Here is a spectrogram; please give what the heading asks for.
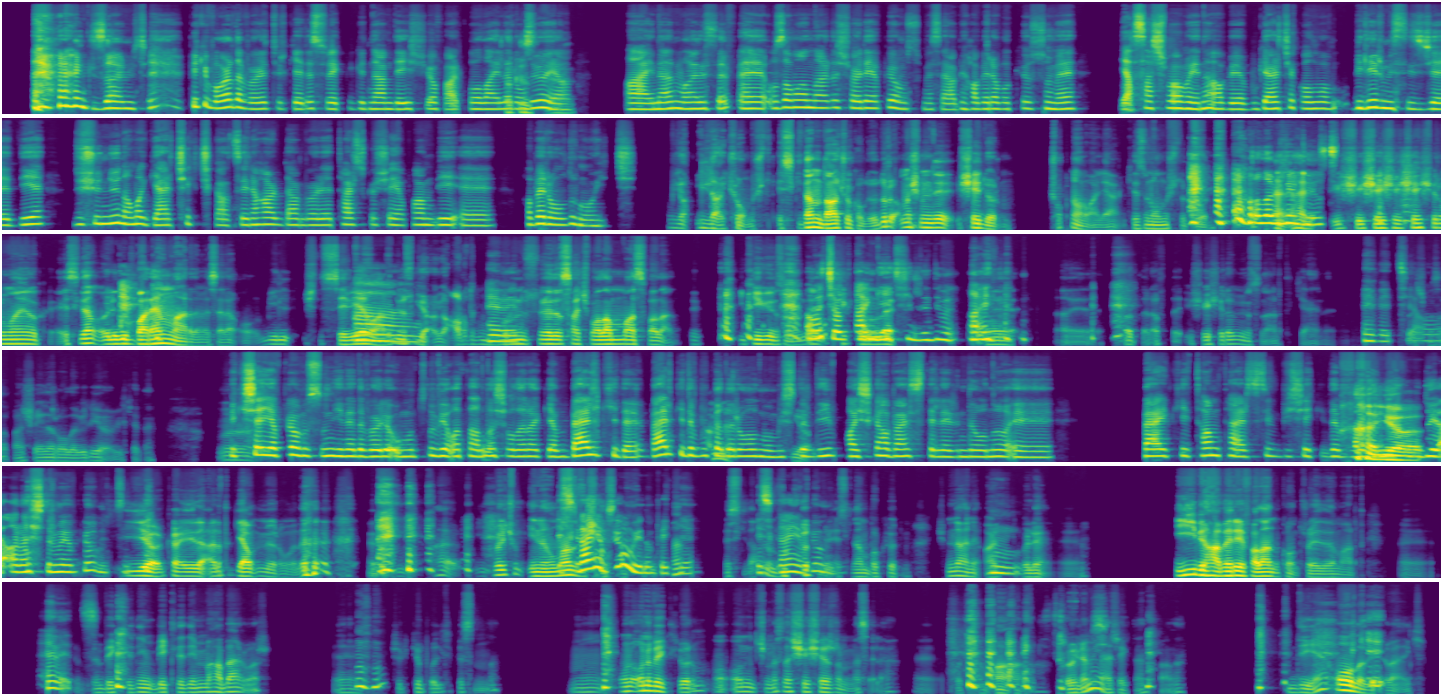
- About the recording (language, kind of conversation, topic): Turkish, podcast, Sahte haberleri nasıl ayırt ediyorsun?
- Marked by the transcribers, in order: chuckle; laughing while speaking: "Güzelmiş"; chuckle; laughing while speaking: "Olabilir diyorsun"; chuckle; tapping; unintelligible speech; chuckle; laughing while speaking: "Aynen"; chuckle; chuckle; chuckle; chuckle; chuckle; laugh; laughing while speaking: "Güzelmiş"; chuckle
